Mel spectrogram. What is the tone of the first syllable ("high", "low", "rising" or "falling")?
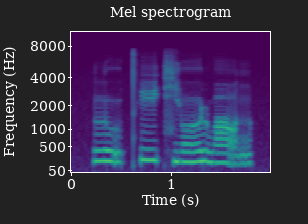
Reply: low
